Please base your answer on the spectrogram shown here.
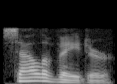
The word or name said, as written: salivator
